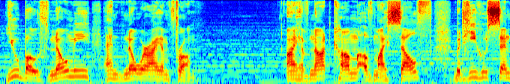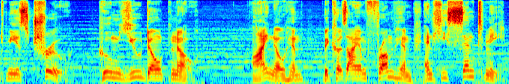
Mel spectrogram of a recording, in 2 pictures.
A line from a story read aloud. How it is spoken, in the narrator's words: Jesus therefore cried out in the temple, teaching and saying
